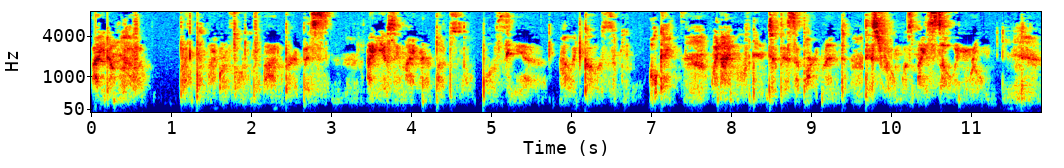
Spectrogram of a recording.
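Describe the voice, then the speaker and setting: A whisper delivered at a moderate pace. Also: woman. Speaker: entrepreneur and aspiring life coach. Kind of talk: ASMR studio tour. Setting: at home in her studio/office room. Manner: whispering.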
